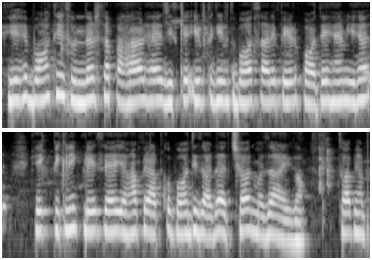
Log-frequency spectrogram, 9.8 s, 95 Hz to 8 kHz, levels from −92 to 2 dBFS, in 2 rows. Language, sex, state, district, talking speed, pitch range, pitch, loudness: Hindi, female, Chhattisgarh, Raipur, 195 wpm, 235-255 Hz, 245 Hz, -12 LUFS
